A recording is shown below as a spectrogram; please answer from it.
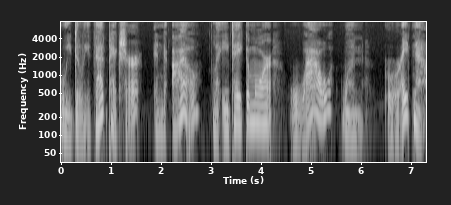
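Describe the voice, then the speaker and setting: This is a put-on character voice, husky and low-to-middle in pitch. It moves at a very slow pace. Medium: read story.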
